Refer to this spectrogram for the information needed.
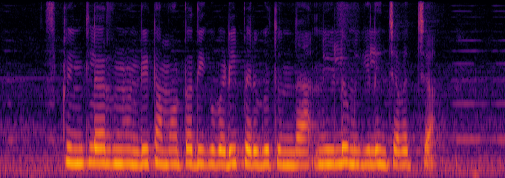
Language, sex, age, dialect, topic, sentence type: Telugu, female, 18-24, Southern, agriculture, question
